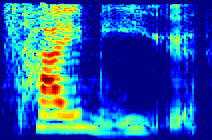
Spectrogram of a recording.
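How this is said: The phrase is pronounced in Mandarin Chinese. "如果我们在普通话里面，我们会说这个字叫猜谜语"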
